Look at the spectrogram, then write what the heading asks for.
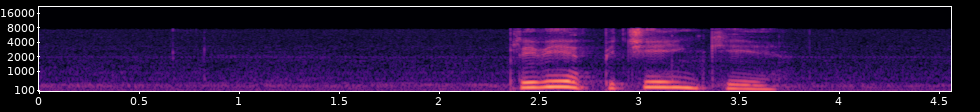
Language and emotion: Russian, positive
